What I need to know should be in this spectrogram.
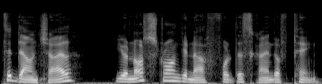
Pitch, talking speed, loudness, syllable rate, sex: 125 Hz, 240 wpm, -17 LUFS, 5.3 syllables/s, male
